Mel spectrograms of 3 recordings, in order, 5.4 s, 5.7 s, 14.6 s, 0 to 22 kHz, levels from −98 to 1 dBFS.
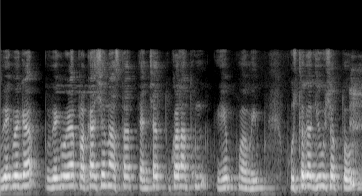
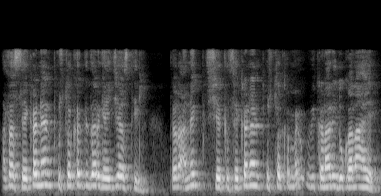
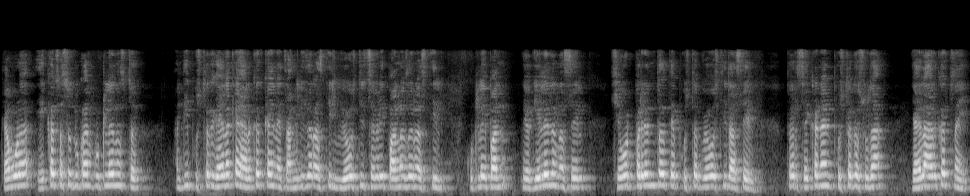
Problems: background sounds at intervals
